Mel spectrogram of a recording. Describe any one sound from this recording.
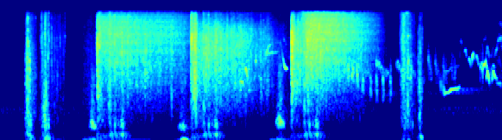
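A stone axe swishes and chops through grass.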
